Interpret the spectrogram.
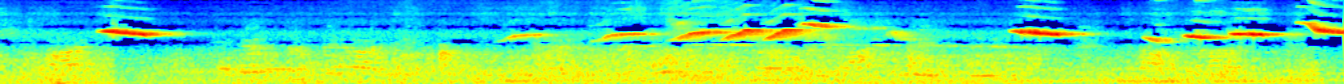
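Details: Double-collared seedeater (papa-capim) from João Pessoa, Paraíba, singing in short bursts of clear, sliding whistled notes, some quick paired phrases, separated by pauses, over a murmur of voices and background music.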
